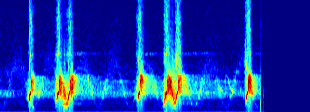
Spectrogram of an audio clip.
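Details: Common quail (batair) singing in Khyber Pakhtunkhwa, Pakistan, recorded around quail hunting and netting: clear, sharp whistled notes, a single note then a quick double, repeated twice and then a lone note, on a quiet background.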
